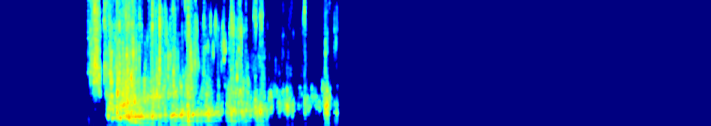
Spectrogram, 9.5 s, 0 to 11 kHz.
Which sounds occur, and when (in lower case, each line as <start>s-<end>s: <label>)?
1.2s-4.5s: fill (with liquid)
